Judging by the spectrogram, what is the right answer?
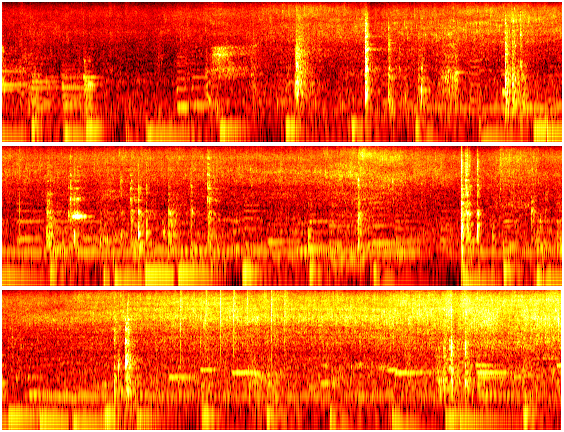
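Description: Chicken for chicken marsala sizzling and frying in a pan, a steady crackling hiss with occasional louder pops and stirring clinks, close and continuous with no voices.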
